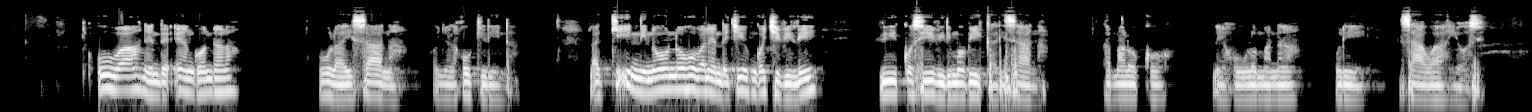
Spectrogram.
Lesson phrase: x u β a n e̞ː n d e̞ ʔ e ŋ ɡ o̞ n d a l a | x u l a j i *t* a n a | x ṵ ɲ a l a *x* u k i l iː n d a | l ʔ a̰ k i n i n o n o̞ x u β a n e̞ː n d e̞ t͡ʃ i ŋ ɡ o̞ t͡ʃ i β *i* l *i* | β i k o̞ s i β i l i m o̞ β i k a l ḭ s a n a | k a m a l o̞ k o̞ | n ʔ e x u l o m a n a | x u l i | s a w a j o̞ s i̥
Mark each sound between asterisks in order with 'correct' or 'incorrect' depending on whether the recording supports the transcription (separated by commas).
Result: incorrect, correct, correct, correct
